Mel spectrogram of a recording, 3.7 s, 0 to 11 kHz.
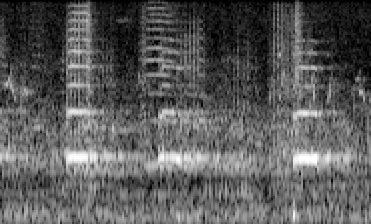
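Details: Among thousands of migrating sandhill cranes at Tennessee's Hiwassee Wildlife Refuge in Birchwood on a 17-degree day, three loud rattling trumpet calls ring out at roughly one-second intervals above a murmuring background flock.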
